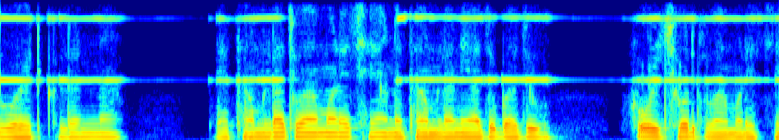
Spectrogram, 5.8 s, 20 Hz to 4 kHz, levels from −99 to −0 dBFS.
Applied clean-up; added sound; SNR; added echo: neural mask model RNNoise.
